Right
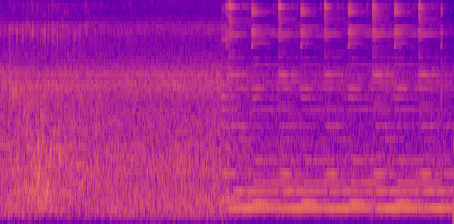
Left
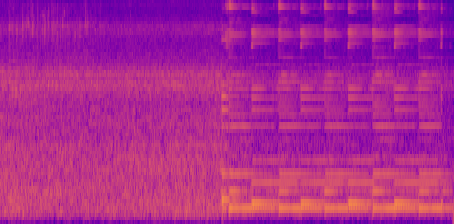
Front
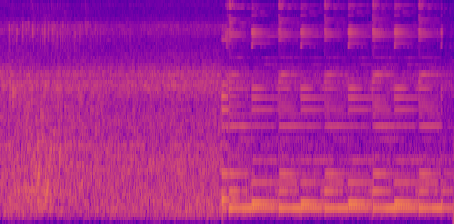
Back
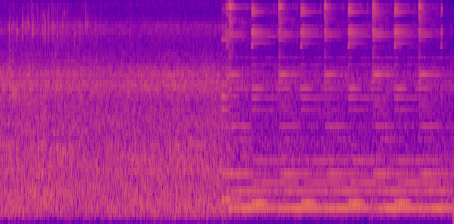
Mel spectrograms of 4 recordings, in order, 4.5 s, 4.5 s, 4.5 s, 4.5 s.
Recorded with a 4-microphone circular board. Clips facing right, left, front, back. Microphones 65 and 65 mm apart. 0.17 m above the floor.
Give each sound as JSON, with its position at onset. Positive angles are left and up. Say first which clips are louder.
{"t": 0.1, "sound": "a splash", "louder": "right 4 dB, front 6 dB", "azimuth_deg": -45, "distance_m": 4.5}
{"t": 2.2, "sound": "a guitar", "louder": "left 8 dB, front 6 dB", "azimuth_deg": 50, "distance_m": 2.5}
